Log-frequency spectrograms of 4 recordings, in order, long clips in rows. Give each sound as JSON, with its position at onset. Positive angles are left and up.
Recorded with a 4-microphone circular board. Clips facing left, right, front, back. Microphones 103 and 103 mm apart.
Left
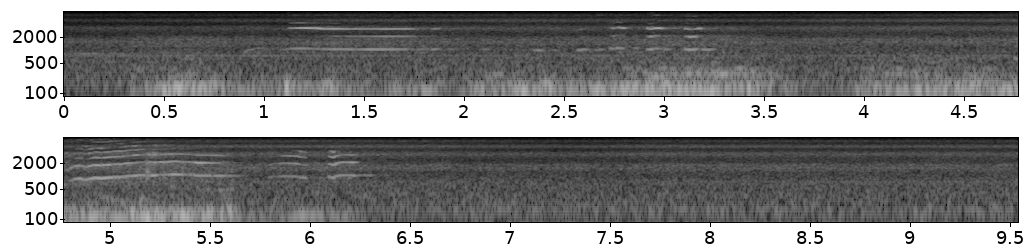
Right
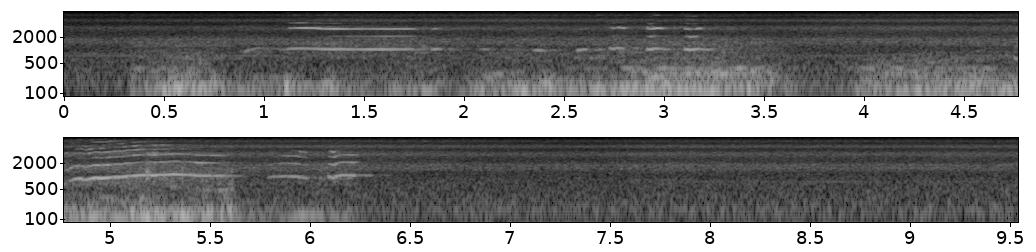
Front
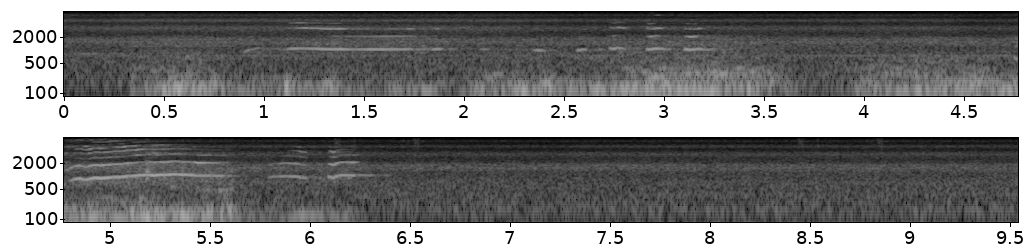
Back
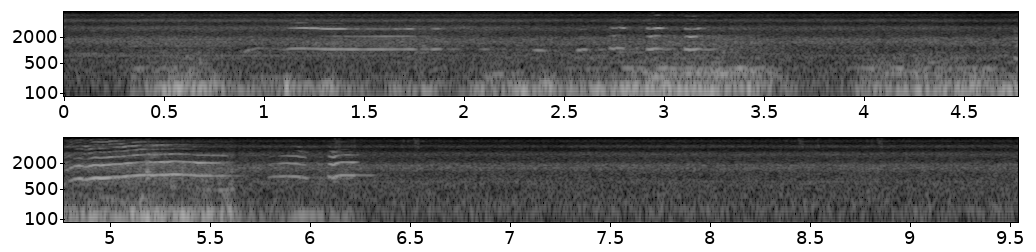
{"t": 0.3, "sound": "a cat meowing", "azimuth_deg": -70, "distance_m": 0.6}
